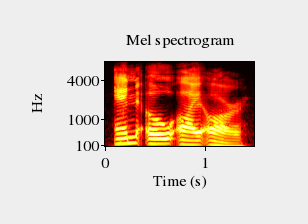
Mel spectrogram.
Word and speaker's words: noir: Is it wonk? Is it wonk? N-O-I-R, noir. Is it wonk? You sure it's not wonk? It's not wonk. So, when you ever hear somebody talk about film noir, yes, literally means black film, but it has that.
